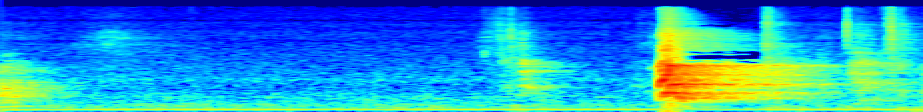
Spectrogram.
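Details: Doberman named Sunday playing with her larger Mastiff mix sister indoors; a single loud, harsh bark bursts out near the end after quiet, with a steady low electrical hum underneath throughout.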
